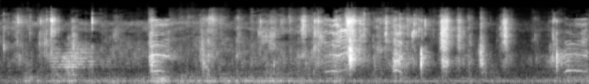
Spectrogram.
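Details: Sweetpea, a hungry baby monkey searching for its mother, lets out several sad, high, arching wails spread through the clip. Constant munching and biting noises from eating watermelon run underneath.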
